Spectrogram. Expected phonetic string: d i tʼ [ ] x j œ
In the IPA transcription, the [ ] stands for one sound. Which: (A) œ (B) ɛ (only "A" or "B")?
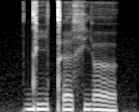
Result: B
